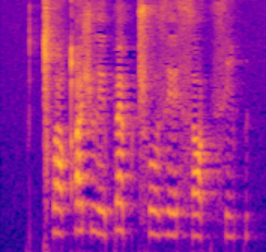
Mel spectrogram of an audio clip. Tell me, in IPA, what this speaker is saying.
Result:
ǀʰo˨qʼe˥˨ʃle˨ pæ˦pʈ͡ʂʰo˨ze˨ sɒ˨˩˦ksi˨p

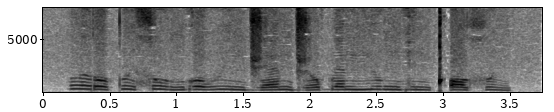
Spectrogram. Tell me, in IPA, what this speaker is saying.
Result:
ðɯ˥˧ɾo˧˩tʷi˥˩ su˥˩ŋɡo˥˧vi˥˧nd͡ʒɛ˨˥ nd͡ʒɤ˨˥bɛ˥nmʲu˥ ŋɡi˥˧nǃʼɔ˥˧sʷi˥˩

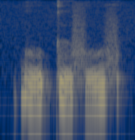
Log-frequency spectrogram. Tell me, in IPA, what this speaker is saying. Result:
ɓuː˧˩˧ʔkɯ˧˩˧fuː˩˧f

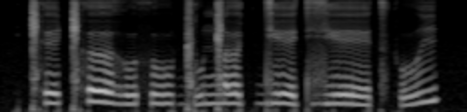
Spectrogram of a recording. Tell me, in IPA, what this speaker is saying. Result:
ǁʰeǁʰəːɦuθuː ɡ͡ǁuŋ͡ǁəːtʲdʲeːtʲ zʲeːt͡sʼui̯

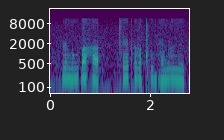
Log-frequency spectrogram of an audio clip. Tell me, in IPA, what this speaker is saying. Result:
ɭɘŋɾuŋɓɐhɐ | kʰepʼɘvɐ ǃʰibʱɛŋ vɨ

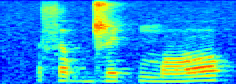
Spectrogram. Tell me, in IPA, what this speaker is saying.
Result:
sʌbɖ͡ʐek mɔː

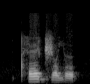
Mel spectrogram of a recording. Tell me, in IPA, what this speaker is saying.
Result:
tʰɛd͡ʒɔjə

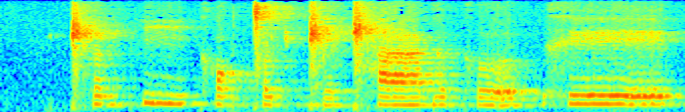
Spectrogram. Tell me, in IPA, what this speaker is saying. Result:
ǁʰəɡ pʰiːkʰɔɡ ǀɤt͡ʃɡ͡ǁə ǁʰaːɡə kʰɤ | xeː

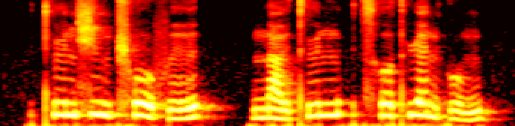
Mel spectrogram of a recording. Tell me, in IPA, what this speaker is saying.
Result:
t̪ʰy˥n ɕi˥˧ŋʈ͡ʂʰo˥˩ʊ̯fe˧˥ɪ̯ | n̪a˨˩ɪ̯t̪ʰy˥n | t͡sʰɤ˥t̪ʰɥɛ˥˩n kʊ˨˩˦ŋ

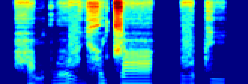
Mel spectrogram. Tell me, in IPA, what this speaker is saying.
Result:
ha˧˩mkwəː˨˦ vi̤˨˩xə˧jt͡ɕaː˧ | və˨˩p̚xi˧

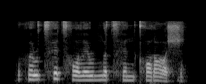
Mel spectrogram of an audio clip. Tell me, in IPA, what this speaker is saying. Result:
θəɹt͡sʰet͡sʰɔleɹ ŋət͡sʰenkʰɒ ɾɑʃ

